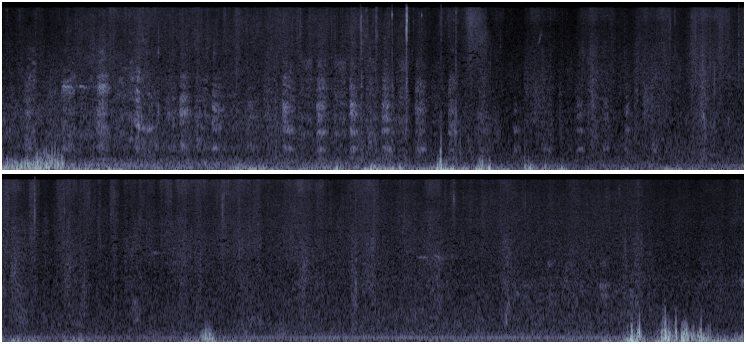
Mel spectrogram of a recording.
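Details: Labrador retriever panting: rapid, breathy, noisy bursts in a fairly quick irregular rhythm, with a steady low hum underneath and a few louder low thumps near the start and end.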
